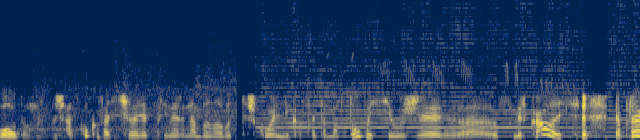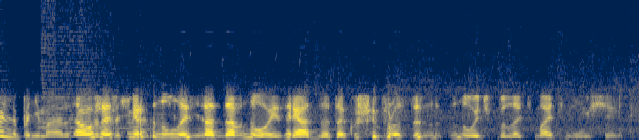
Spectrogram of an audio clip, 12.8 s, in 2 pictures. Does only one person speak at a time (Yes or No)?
No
